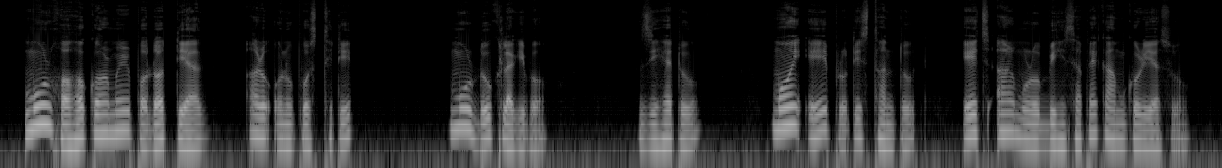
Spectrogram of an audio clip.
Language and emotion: Assamese, sad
